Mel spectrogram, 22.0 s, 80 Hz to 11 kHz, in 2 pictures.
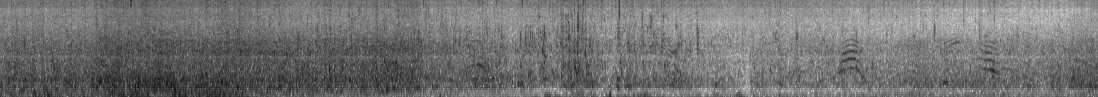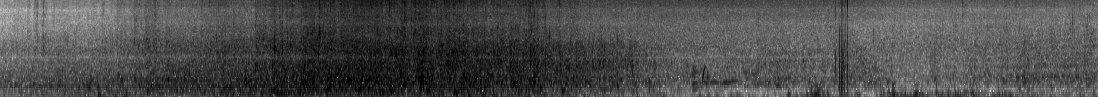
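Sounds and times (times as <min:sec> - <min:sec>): sea wave washing over rocks: 0:12.3 - 0:21.9.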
